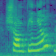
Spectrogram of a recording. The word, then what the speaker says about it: champignon: take the champagne some onions and some mushrooms champignon which means mushrooms now one more time just remember the pronunciation of gns no it is no one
